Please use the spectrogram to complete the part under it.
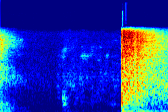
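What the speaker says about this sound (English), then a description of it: "Big time serious fireworks" Large Fourth of July fireworks go off: a faint pop, then a sudden loud burst that crackles on, close and intense, after a short quiet gap.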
